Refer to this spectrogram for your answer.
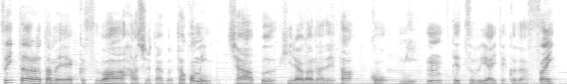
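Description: A man's voice: mid-range voice, sing-song, fast, fairly bright tone, faint music behind. A man hosting a live community radio show in polite, apologetic announcer patter. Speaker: radio host.

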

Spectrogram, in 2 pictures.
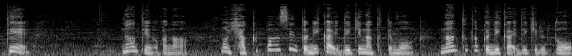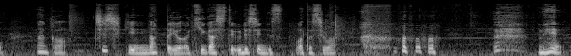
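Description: A woman who works as a tidying consultant, chatting casually and warmly on her own audio stream, answering listener comments with loose, filler-filled talk. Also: on the low side, sing-song, moderate pace, creaky, soft background music. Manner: friendly and chatty, warmly thanking listeners by name; loose conversational delivery with fillers and self-corrections.

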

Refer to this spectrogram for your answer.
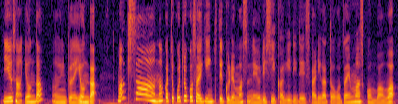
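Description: A woman's voice: medium pitch, animated, quick pace, dry recording. A woman hosting a casual live audio stream, greeting listeners by name, reading their comments aloud and joking about herself. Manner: bubbly, self-deprecating, greets listeners by name. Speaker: livestream host.

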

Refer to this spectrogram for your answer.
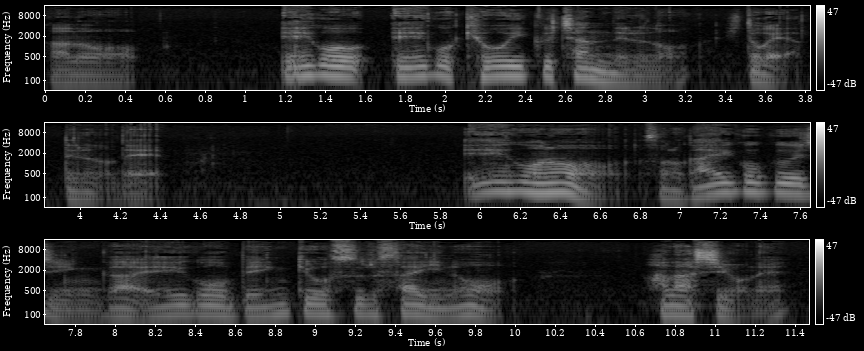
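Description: Very deep, husky-voiced man chatting quietly. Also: sing-song, slow. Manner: soft, rambling, self-deprecating, chuckles often; speaks quietly while drinking. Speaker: podcast host. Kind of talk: late-night quiet solo chat.

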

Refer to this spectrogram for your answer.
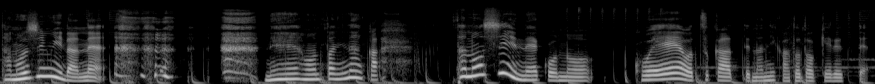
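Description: A woman hosts a short, casual audio livestream, chatting, making announcements and reacting to listeners in a bubbly, giggly way; she belongs to an amateur voice-drama club. Her voice is on the high side and very animated, and she goes slowly with long pauses. Soft music plays beneath her.

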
